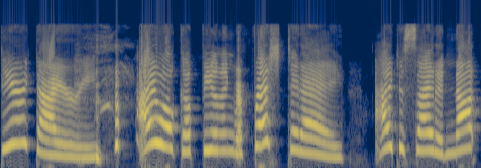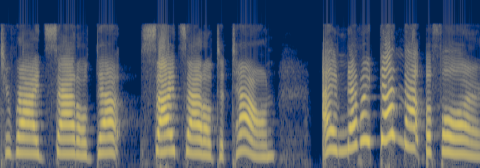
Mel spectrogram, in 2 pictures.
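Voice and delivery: high-pitched puppet monster voice. Asked to read number five aloud, the speaker reads a diary entry: Elmo voice. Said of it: "read number five in the voice of Elmo".

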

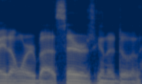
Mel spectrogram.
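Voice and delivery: soft, low, quiet, hushed, reassuring tone.

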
